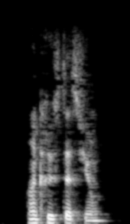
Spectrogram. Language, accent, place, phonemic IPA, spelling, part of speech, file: French, France, Lyon, /ɛ̃.kʁys.ta.sjɔ̃/, incrustation, noun, LL-Q150 (fra)-incrustation.wav
- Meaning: 1. incrustation 2. chromakey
